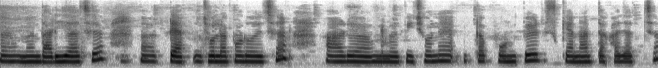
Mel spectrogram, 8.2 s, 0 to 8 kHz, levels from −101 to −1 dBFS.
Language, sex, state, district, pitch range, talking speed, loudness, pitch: Bengali, female, West Bengal, Paschim Medinipur, 195-220 Hz, 95 wpm, -16 LUFS, 205 Hz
